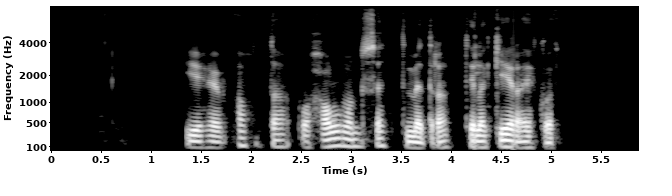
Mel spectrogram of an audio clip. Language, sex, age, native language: Icelandic, male, 30-39, Icelandic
